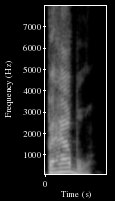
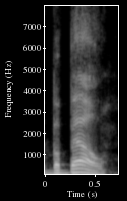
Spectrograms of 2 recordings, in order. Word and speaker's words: Babel: And it brings to mind the whole story of the Tower of Babel, or Babel, depending on how you pronounce it, whatever region you're in, where they were trying to build these towers to the heavens.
